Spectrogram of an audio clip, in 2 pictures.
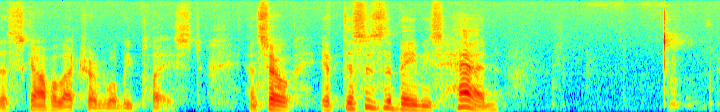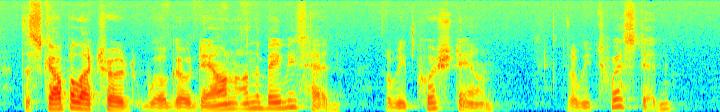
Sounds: speech

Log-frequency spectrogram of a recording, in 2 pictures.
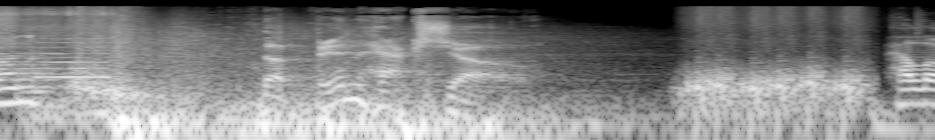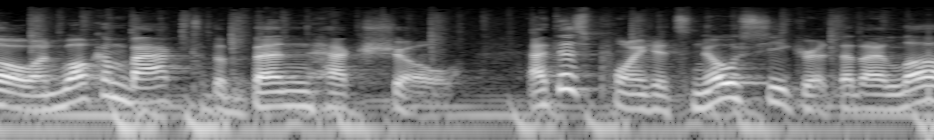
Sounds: music, speech

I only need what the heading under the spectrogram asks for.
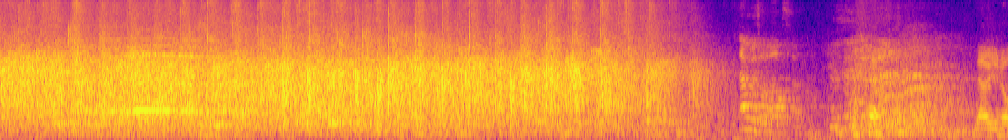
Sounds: speech

